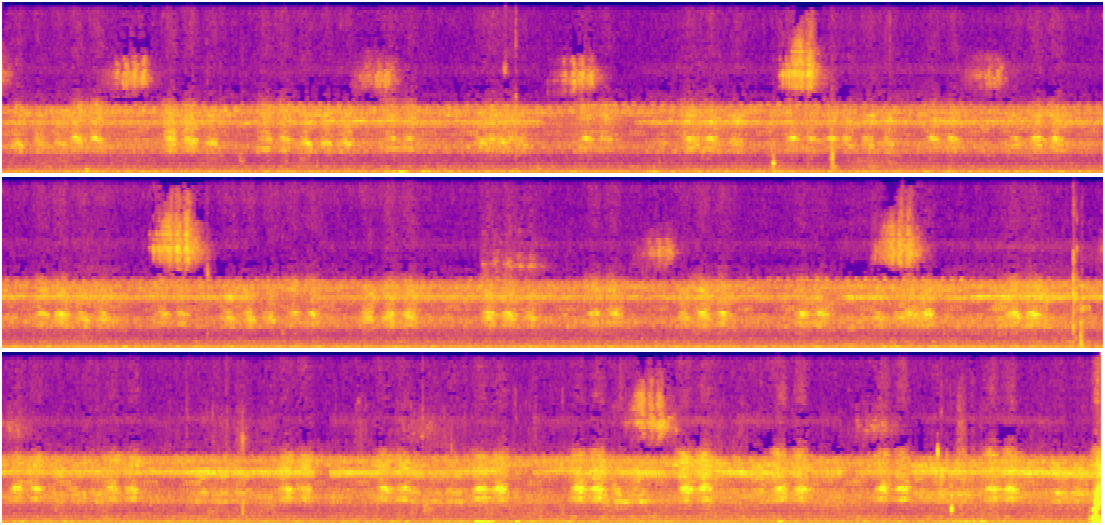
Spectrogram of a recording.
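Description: Near silence with a faint, steady chorus of crickets and other night insects, a continuous high pulsing trill.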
